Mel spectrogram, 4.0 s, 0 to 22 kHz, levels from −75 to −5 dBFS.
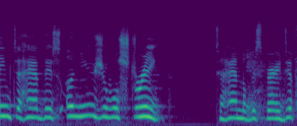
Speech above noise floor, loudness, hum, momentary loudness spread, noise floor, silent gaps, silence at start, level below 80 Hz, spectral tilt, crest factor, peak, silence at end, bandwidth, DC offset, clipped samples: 36 dB; -32 LUFS; none; 8 LU; -67 dBFS; none; 0 s; -66 dBFS; -4.5 dB/octave; 16 dB; -16 dBFS; 0 s; 11 kHz; under 0.1%; under 0.1%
